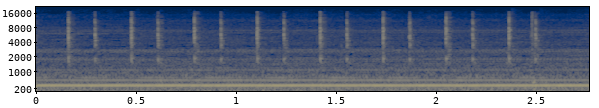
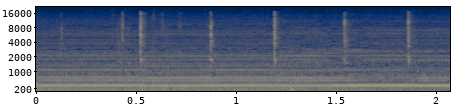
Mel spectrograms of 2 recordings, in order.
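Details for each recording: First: 1998 C5 Corvette after hazard switch replacement, turn signals: crisp clicks about six per second, roughly double normal flash speed, over a faint hum; front bulbs not lighting, missing or burnt bulbs suspected. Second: 1998 C5 Corvette after hazard switch replacement (hazard flasher shares turn signal circuit): crisp, evenly spaced ticks about three a second over a faint hum; four-way flasher clicking normally, rear lights working.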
